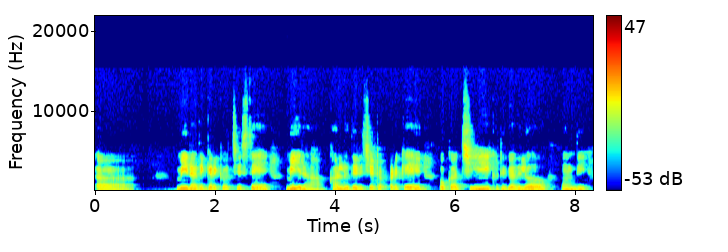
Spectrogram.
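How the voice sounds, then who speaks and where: A woman narrating her own audiobook story in a conversational way, sometimes correcting herself. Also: low voice. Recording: dull lo-fi recording.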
